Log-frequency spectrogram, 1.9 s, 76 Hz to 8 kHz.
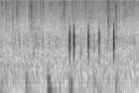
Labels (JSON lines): {"label": "biophony", "recorder": "SoundTrap 500"}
